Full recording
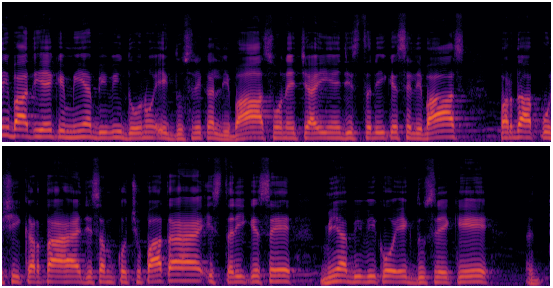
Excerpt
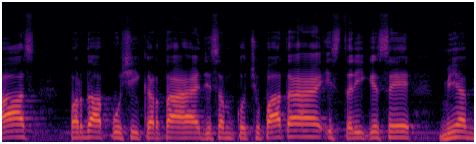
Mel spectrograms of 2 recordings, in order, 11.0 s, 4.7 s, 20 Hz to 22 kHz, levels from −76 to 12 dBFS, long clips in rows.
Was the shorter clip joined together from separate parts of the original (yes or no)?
no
